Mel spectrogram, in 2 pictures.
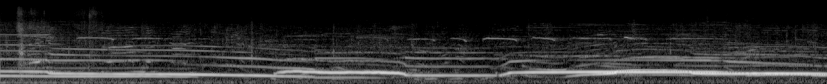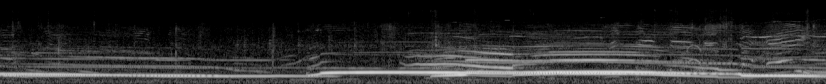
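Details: Captive grey wolf pack howling together at Artis Zoo, 10 November 2013, phone recording; multiple long, wavering tonal howls overlap and shift up and down in steps, swelling and fading across a group chorus, faint human voices in the background.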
